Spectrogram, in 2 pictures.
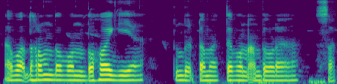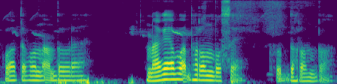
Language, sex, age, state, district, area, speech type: Santali, female, 45-60, West Bengal, Purulia, rural, spontaneous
